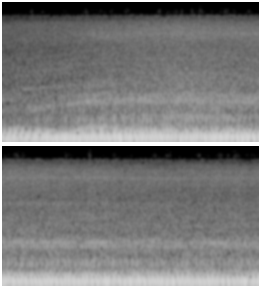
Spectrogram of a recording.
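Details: Mitsubishi Lancer EX turbo revved: uneven, lumpy note and stumbling beat under throttle, misfiring; plugs, leads, coil, distributor cap and rotor, MAF replaced, ECU swapped, coolant and intake air temp sensors in spec, cause not found.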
